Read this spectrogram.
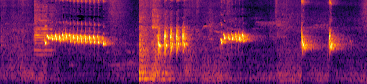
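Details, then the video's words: Song of sooty-headed bulbul played to coax other birds into singing: a rapid pulsed trill, a rougher chattering burst, a shorter trill, then two sharp separate notes. "Pancingan Trucukan Biar Gacor .Trucuk Malas Bunyi Jadi Ikut Ikutan Bunyi"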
